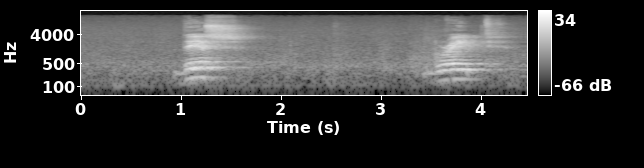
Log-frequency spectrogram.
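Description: An elderly man speaks slowly and deliberately into a microphone in a room with a slight echo.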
